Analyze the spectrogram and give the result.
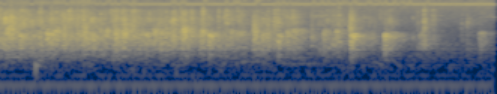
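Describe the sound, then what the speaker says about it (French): Congregation at a French-language evangelical church service applauding and cheering, dense crowd clapping with scattered shouts, steady and fairly loud throughout, no speech over it. "Est-ce que tu peux acclamer pour Alpha et Omega?"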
